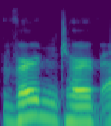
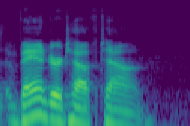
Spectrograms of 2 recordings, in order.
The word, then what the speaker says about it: Verdanturf: So it was also fun fact, for my almost entire adult life, I pronounced Verdanturf as Vandertuff Town.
